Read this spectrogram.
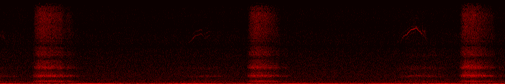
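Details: Snoring ASMR recording of a sleeper: three slow, noisy, breathy snorts about every four seconds over a steady low room hum, soft snoring.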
